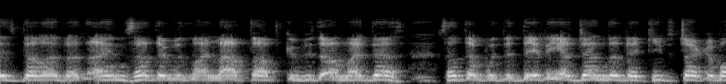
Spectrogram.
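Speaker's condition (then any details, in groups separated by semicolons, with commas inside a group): Brain injury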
